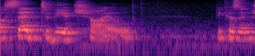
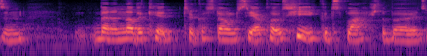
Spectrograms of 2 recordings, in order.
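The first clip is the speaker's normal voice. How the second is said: normal talking voice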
